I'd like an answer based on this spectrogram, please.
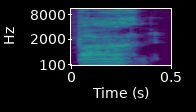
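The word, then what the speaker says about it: בן: So he pronounces it Ban. So we've been working. He's Sephardi, so he pronounces it Ban. We pronounce it Ben.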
